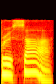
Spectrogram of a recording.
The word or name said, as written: Brusa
